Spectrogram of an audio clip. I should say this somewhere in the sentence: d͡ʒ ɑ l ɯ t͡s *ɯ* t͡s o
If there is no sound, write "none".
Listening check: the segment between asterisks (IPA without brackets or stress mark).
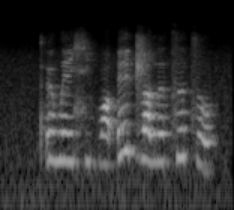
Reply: ɯ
